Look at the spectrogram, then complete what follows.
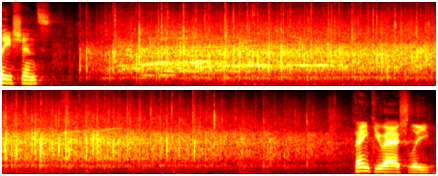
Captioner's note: applause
